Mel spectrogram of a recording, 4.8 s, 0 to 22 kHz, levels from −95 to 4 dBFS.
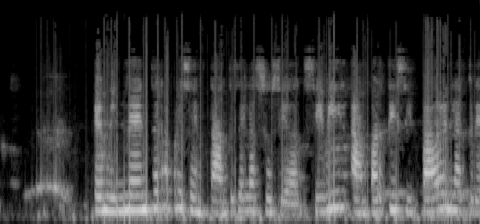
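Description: From 0.21 to 4.80 s, clock slip clicks tick roughly five times a second, their steady spacing unlike random crackle, likely from two unsynchronised clocks drifting about 100 ppm apart.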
